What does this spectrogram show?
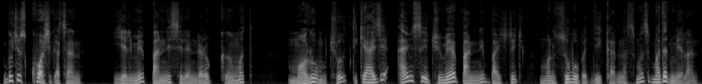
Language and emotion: Kashmiri, happy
